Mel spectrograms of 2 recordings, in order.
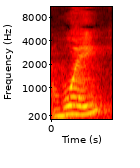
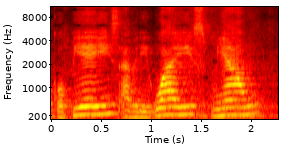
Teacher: Bueno, los triptongos, que sería una clase diferente, es porque es la unión de tres vocales en una sola sílaba, la pronunciamos juntas porque siempre son vocal cerrada, vocal abierta y vocal cerrada, ¿vale?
